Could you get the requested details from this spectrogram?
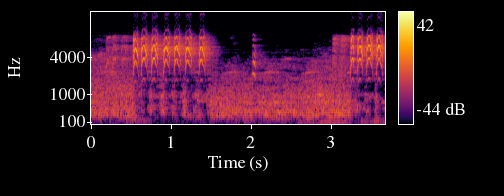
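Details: Yuhina from Kalimantan singing busily, a tutor recording for songbirds like the greater green leafbird: a run of about eight high chirps, a lone note, then another quick series, with steady background hiss.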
